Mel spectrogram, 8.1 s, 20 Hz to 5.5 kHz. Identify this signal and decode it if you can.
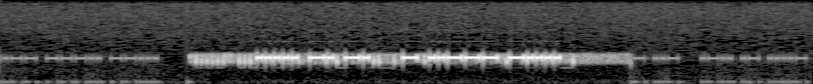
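Morse code, heard as a keyed tone, about 27 wpm, 720 Hz, with radio noise. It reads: 5NN T26
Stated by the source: CW contest audio recorded at LA4C during the SAC CW contest.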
